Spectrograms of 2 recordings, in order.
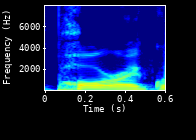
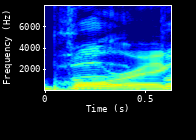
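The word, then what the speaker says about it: Pádraig: Well, but you know, Patrick in Irish is Porrick, which is spelled like P-A-D-R-A-I-G. Just a little fun fact. – That's weird. – You're thanks weird. For ruining the fucking show! – It looks like Padraig, but it's pronounced Porig, but it's Patrick.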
